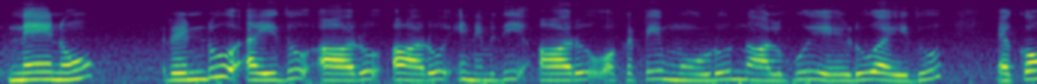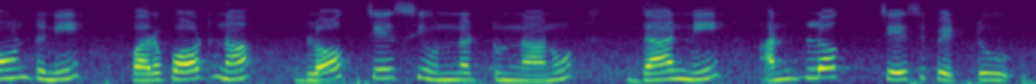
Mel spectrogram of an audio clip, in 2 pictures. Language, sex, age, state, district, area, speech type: Telugu, female, 60+, Andhra Pradesh, Vizianagaram, rural, read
